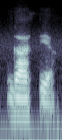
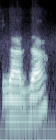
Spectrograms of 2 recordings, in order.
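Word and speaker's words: Garza: Garcia. David said, "Actually, it's Gaza."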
